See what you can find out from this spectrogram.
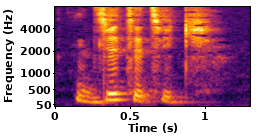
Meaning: dietetic
- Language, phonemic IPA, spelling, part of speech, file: French, /dje.te.tik/, diététique, adjective, LL-Q150 (fra)-diététique.wav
